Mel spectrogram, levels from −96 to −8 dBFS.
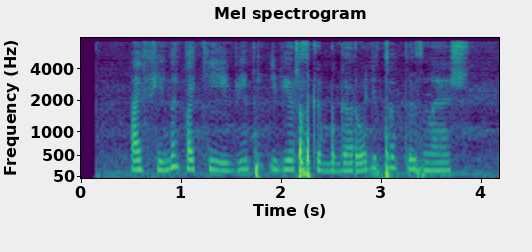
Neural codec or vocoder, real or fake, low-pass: codec, 44.1 kHz, 2.6 kbps, SNAC; fake; 7.2 kHz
